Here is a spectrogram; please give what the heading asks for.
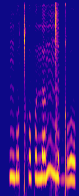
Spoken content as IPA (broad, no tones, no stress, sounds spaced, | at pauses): ŋ ɡ o ǀʰ o p ə n̪ ɜ ŋ ɜ ŋ͡ǀ e ɡ͡ǃ o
